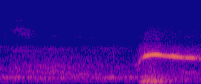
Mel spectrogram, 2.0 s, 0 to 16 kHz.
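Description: A man whistling one long note into a handheld microphone, starting about 1.4 s in and sliding slowly down in pitch, with some breath noise underneath.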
